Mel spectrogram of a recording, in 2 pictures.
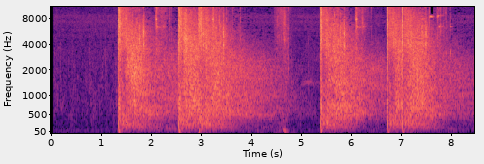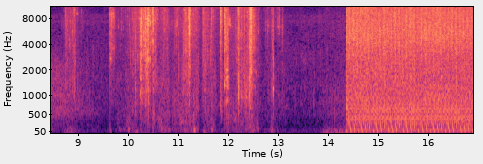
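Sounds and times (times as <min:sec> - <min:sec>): gunshot echo: 0:01.4 - 0:04.6, 0:05.4 - 0:08.6
submachine gun single shots: 0:01.4 - 0:04.8, 0:05.4 - 0:08.1
automatic gunfire burst: 0:14.3 - 0:16.9.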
